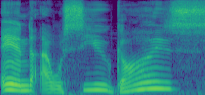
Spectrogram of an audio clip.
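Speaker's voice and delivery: high Australian accent, guys drawn out. Signing off a video to viewers, slipping into an Australian accent. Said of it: "that was like an Australian accent".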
